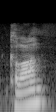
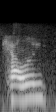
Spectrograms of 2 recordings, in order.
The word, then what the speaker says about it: Kellen: Kalan? I keep butchering it. Kellen. I got Colleen in my head. Okay, Kellen.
